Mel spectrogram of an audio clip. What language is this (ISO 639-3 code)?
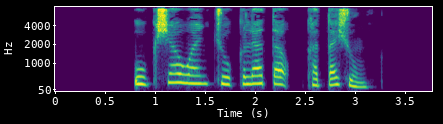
qur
